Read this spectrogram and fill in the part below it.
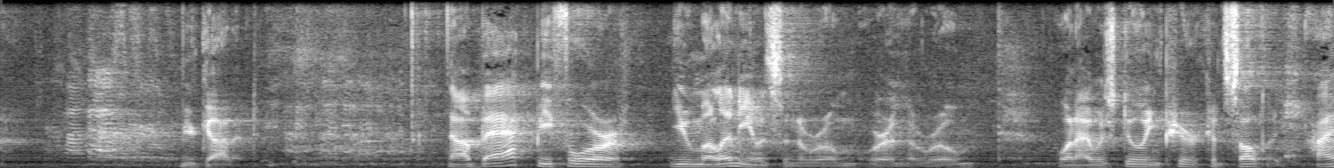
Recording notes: Live Broadcast at the The IPBC IGNITE Conference.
